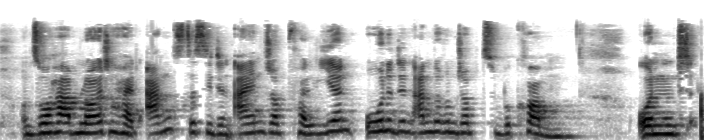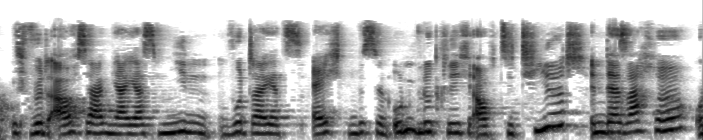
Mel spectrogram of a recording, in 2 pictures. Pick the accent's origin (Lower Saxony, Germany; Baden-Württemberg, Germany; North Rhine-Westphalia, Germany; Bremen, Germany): North Rhine-Westphalia, Germany; Also ich komme halt auch aus dem Ruhrgebiet.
